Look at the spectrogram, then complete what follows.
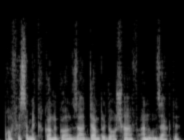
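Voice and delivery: usual speaking voice

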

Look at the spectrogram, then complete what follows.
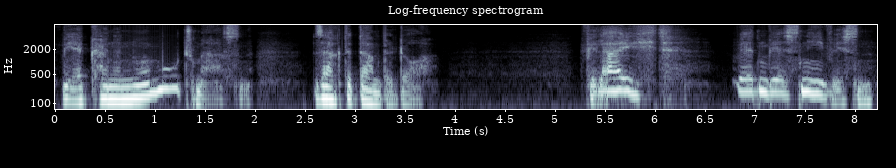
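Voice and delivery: put-on calm, thoughtful old headmaster; hint of a wise old man musing; lightly voiced old wizard. A narrator's reading. Old headmaster answering the professor calmly.

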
